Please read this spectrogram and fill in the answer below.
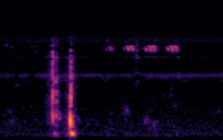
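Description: Two short, soft computer-mouse clicks about a sixth of a second apart, half a second in, over a faint steady high-pitched electronic whine.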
